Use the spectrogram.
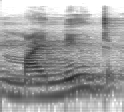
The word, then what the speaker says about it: minute: यूज़ करते हैं तो फिर ये मिनट होगा, जो मोमेंट, लम्हा, टाइम के लिए यूज़ होता है। और जब हम इसको एज एन एज इट यूज़ करते हैं तो फिर ये माइन्यूट प्रोनाउंस होगी, तो सेम स्पेलिंग है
